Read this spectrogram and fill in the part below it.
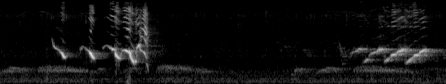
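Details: A Black-naped oriole described as a fierce bird: a few rich downslurred whistles and a harsh rasping burst open the recording, then a pause, then a quieter, quick run of slurred fluty notes.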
